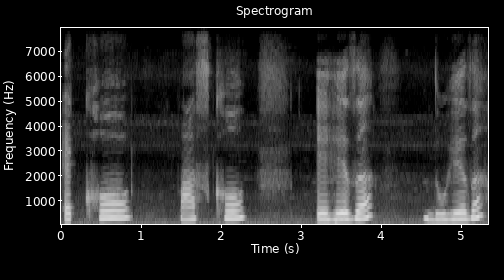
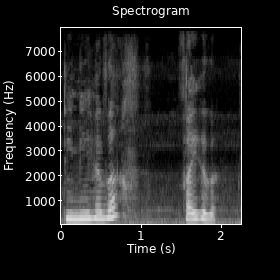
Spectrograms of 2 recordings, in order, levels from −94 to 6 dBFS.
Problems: none marked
